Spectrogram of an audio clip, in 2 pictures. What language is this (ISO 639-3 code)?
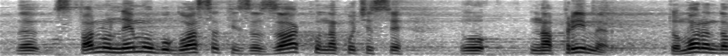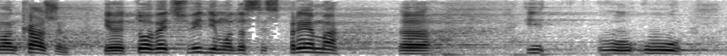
srp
